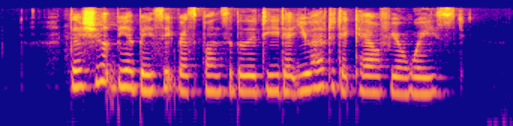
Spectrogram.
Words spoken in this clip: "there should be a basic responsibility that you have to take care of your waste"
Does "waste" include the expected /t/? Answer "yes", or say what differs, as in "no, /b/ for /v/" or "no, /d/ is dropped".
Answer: yes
